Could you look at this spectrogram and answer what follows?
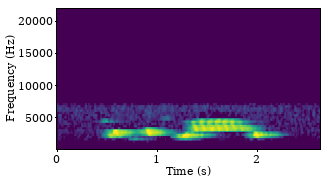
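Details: Nightingale singing in the forest with varied phrases: rich warbled notes, a downward-sliding slur, then higher clear whistles and a final sharp note, with a faint steady low hum underneath.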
